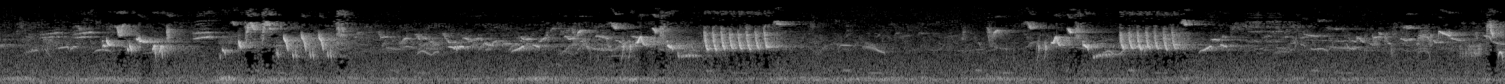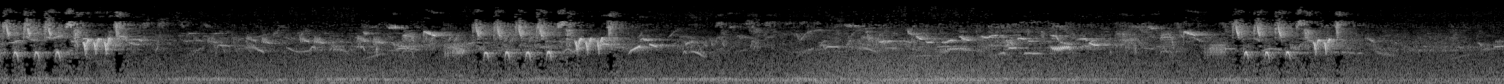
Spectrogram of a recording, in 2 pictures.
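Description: Several songbirds singing at once: many short chirps and whistles overlapping, with a loud rapid trill every four to five seconds.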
